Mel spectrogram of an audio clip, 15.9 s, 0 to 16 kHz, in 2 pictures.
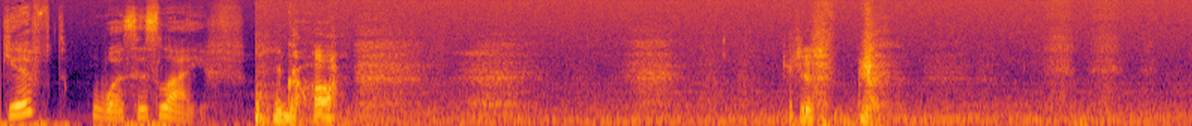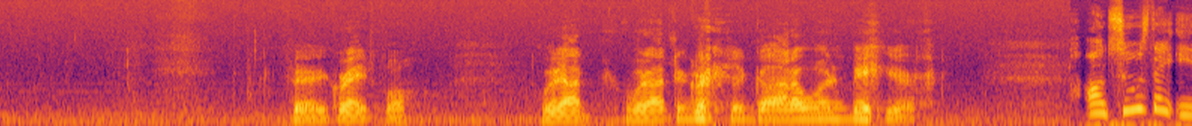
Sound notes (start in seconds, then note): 1.7 he starts crying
